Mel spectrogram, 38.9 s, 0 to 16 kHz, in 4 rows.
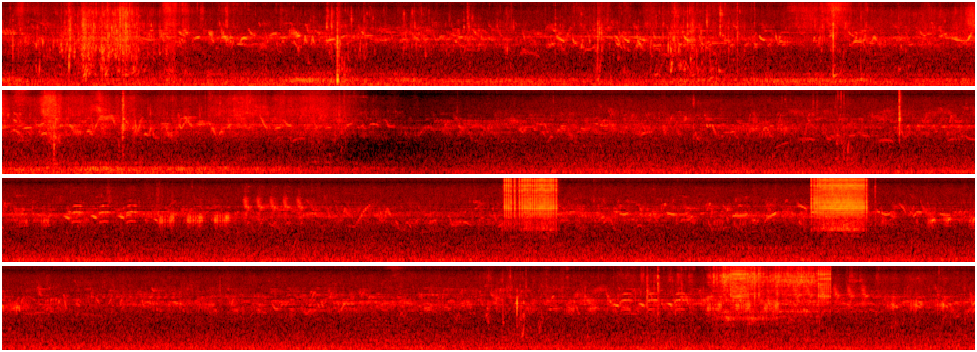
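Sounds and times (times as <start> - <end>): birds chirping and singing: 30.4 - 38.9.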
